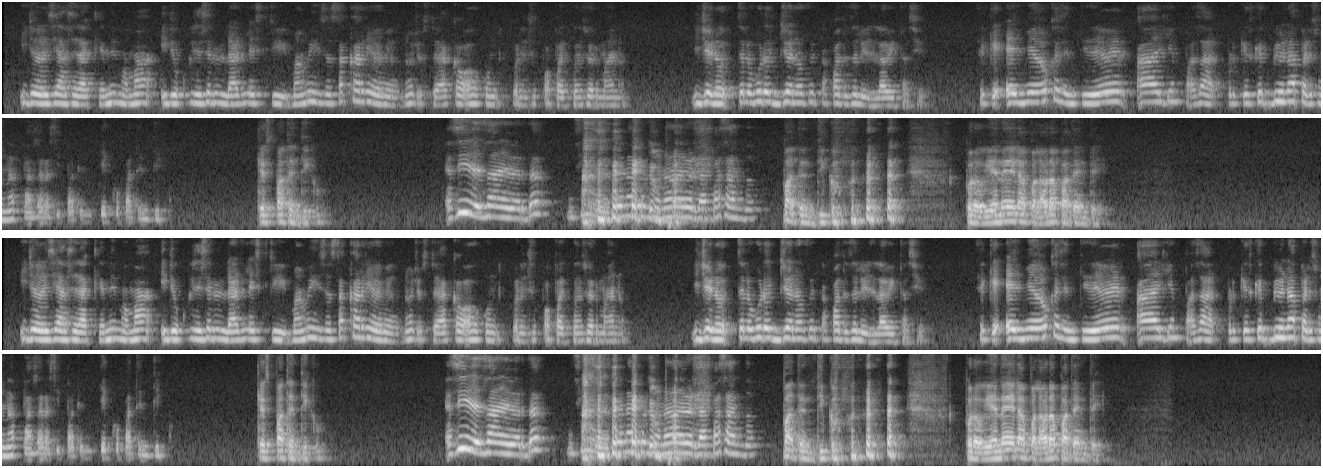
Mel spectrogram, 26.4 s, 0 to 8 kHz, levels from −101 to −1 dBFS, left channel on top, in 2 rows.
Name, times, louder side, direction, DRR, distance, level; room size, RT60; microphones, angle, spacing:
voice 1, 0.2-6.2 6.9-9.2 9.8-14.8 17.6-20.7, right 4 dB, 35° right, 0.3 m, -25 dB
voice 2, 15.7-16.3 19.0-19.8 20.1-20.3 21.0-24.2, right 3 dB, 75° right, 1.0 m, -22 dB
7.5 x 3.7 x 3.9 m
head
